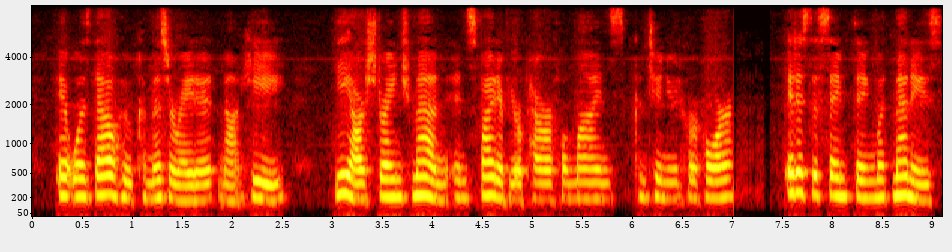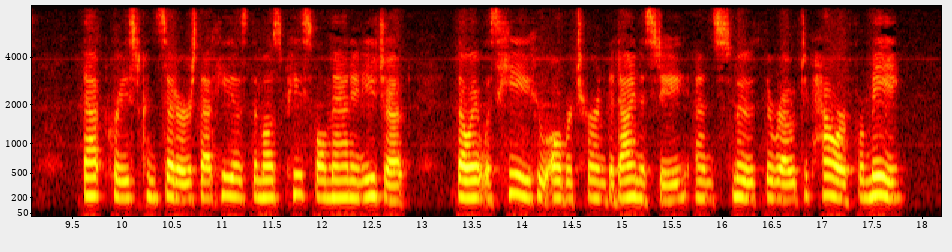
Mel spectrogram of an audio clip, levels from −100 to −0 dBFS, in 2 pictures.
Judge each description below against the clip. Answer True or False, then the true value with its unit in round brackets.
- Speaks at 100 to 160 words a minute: False (180 wpm)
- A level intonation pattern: True (2.3 semitones)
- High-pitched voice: True (200 Hz)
